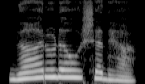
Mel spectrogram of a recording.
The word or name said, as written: ಗಾರುಡೌಷಧ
